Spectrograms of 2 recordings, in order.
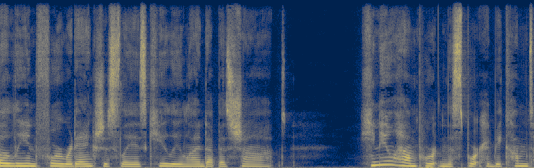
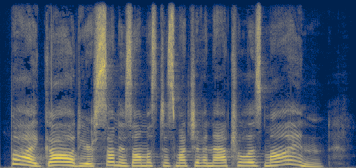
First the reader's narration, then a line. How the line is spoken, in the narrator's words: Thranduil shouted over the roar of the crowd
